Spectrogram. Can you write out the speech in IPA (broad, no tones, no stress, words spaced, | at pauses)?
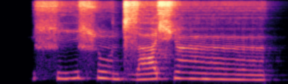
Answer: ɬi ɬõd͡za ɕœ̃ː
